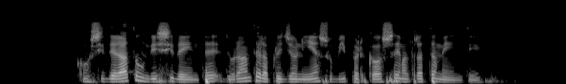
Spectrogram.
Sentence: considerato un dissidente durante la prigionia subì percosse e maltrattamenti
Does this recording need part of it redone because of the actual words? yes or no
no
